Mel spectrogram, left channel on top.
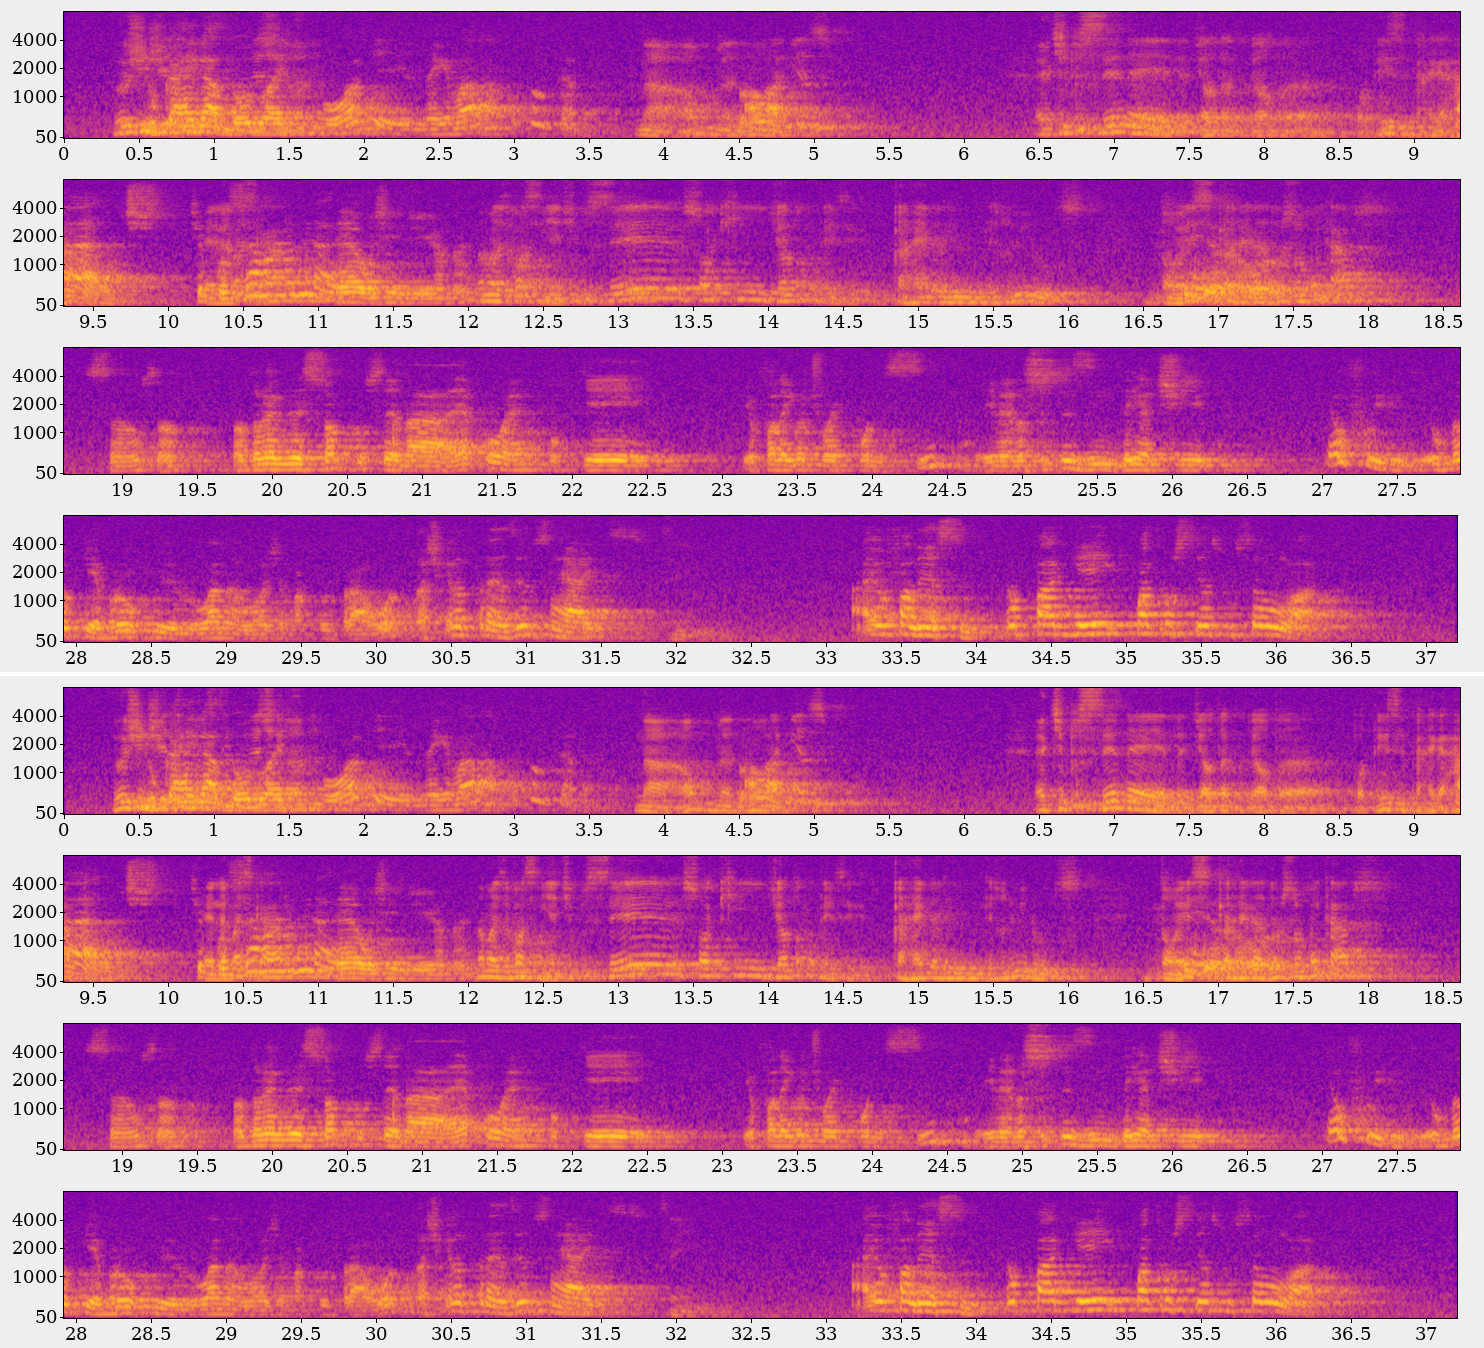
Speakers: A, on the right (about 55°); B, in the centre.
A: Hoje
B: E
A: em dia
B: o carregador
A: tem muitas empresas
B: do
A: tirando.
B: iPhone não é barato, não, cara.
A: Não, né,
B: Te
A: não
B: falar.
A: é mesmo. É tipo C, né? ele é De alta, de alta potência, carrega rápido.
B: É, t- tipo,
A: Ele é mais
B: se
A: caro.
B: a maioria é hoje em dia, né?
A: Não, mas eu falo assim, é tipo C, só que de alta potência. ele Carrega ali em questão de minutos. Então,
B: Sim,
A: esses carregadores
B: eu-
A: são bem caros.
B: são, são. Mas tô querendo dizer, só por ser da Apple, é, porque eu falei que eu tinha um iPhone cinco ele era
A: Isso.
B: simplesinho, bem antigo.
A: Sim,
B: Eu fui, o meu quebrou, eu fui lá na loja para comprar outro, acho que era 300 reais.
A: sim.
B: Aí eu falei assim: eu paguei 400 no celular,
